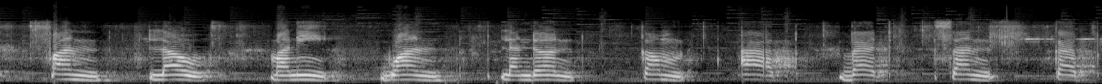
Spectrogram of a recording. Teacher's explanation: The three-term description of this sound is open, mid, back, unrounded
